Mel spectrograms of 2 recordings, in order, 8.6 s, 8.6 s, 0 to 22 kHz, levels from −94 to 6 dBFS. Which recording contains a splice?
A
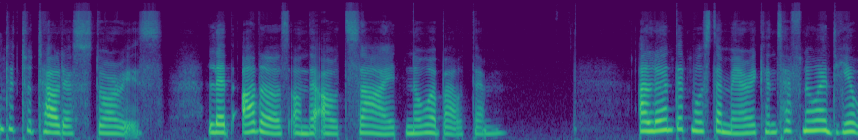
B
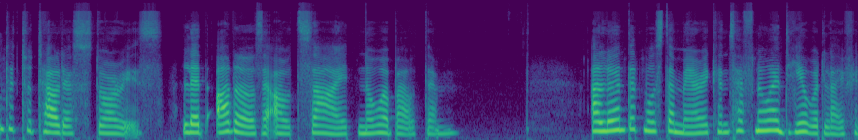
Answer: B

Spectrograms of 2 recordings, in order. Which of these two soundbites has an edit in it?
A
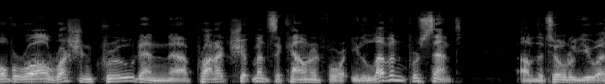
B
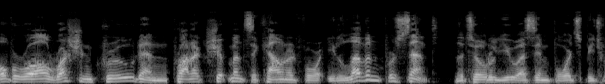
B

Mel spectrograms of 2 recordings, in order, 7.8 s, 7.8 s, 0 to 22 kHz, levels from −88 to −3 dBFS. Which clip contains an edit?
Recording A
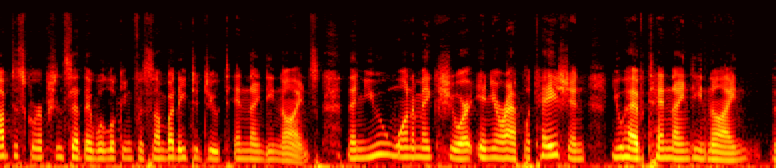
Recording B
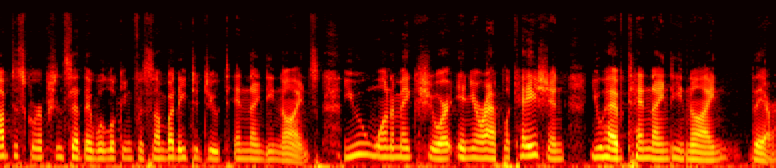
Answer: B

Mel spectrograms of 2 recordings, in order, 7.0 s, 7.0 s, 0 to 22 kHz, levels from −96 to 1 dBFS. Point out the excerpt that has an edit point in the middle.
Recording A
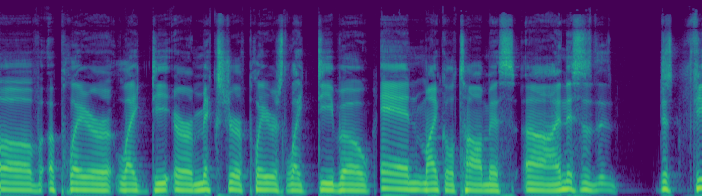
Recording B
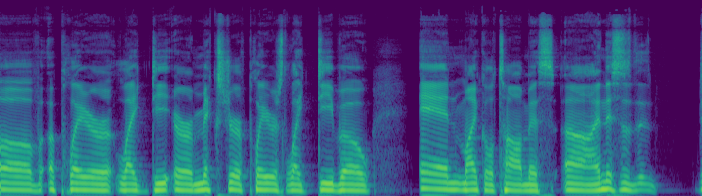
A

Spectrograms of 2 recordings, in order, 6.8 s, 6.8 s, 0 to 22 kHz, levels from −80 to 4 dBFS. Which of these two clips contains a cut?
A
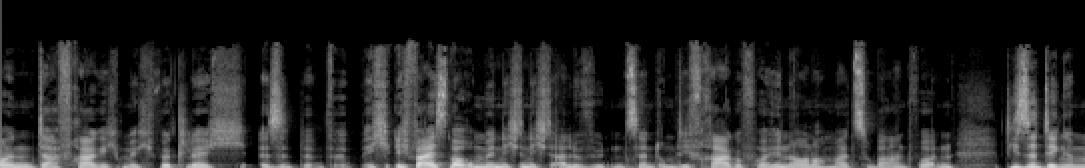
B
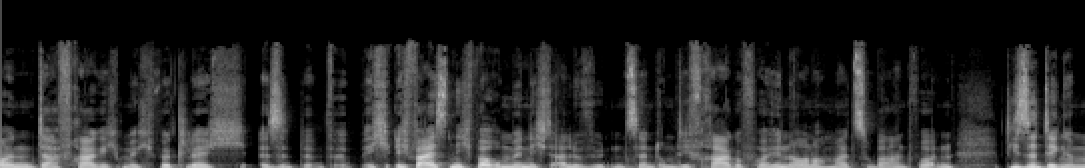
A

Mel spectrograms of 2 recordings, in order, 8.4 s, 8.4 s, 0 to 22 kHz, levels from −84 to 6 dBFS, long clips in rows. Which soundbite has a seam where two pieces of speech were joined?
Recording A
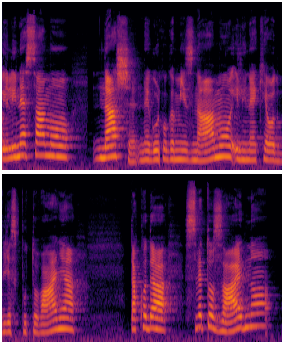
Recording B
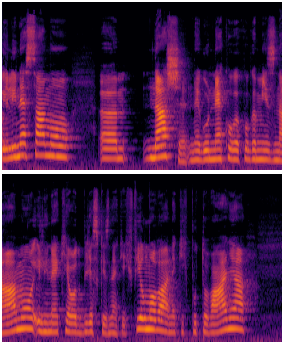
A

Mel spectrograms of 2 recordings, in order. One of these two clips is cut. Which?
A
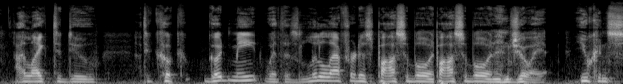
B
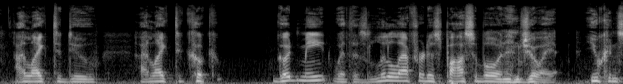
A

